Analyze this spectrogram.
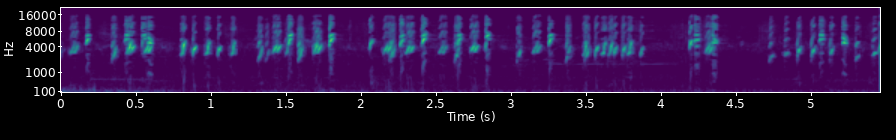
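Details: Rapid, sparkling twitter of a female European goldfinch, the betbeta style meant to excite a silent male; clipped high notes come in uneven runs with brief silences between.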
